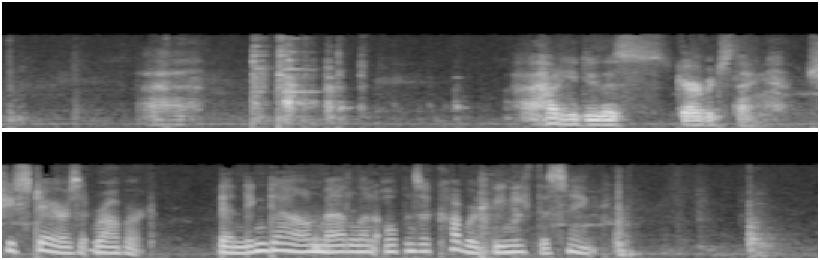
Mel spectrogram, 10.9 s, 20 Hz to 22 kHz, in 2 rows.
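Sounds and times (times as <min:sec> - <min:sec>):
speech: 0:00.9 - 0:01.4, 0:03.6 - 0:09.7
ceramic dishes clinking and clattering in a kitchen sink: 0:01.7 - 0:03.2.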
